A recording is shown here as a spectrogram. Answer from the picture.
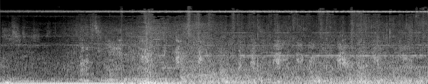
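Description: Short, sharp dog-like animal cries repeated over a dense, loud low rumble, a sound-effect passage rather than sung music.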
